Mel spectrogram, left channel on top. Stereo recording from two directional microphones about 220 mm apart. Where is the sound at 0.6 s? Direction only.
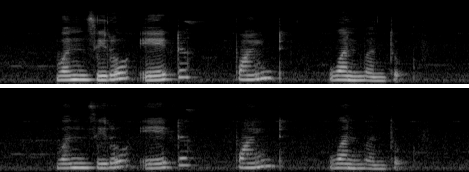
50° left (ahead or behind).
